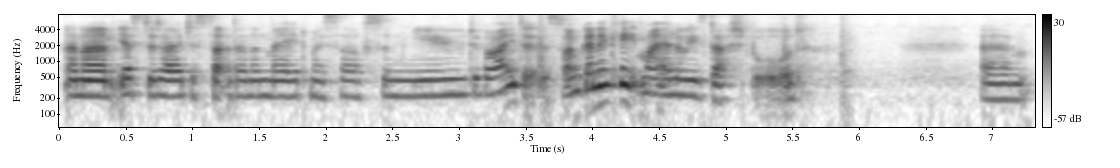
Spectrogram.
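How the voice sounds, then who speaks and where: A middle-aged woman with a croaky cold voice, chatting casually and apologetically at her craft desk, with lots of ums. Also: on the high side, normal speed, a little hiss or hum. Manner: rambling, apologetic, frequent ums. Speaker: planner vlogger. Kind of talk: casual chat over crafting. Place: home craft desk, indoors.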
